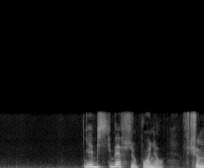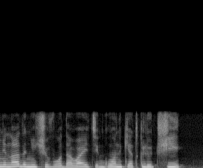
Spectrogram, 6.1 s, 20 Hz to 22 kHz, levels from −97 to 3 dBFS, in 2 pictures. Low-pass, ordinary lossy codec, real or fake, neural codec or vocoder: 7.2 kHz; none; fake; codec, 16 kHz, 8 kbps, FunCodec, trained on Chinese and English, 25 frames a second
